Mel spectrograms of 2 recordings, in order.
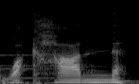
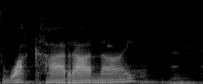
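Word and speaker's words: わからない: You might notice that, of course, people will say like wakanai instead of wakaranai. So it technically should be wakaranai, but lots of people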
